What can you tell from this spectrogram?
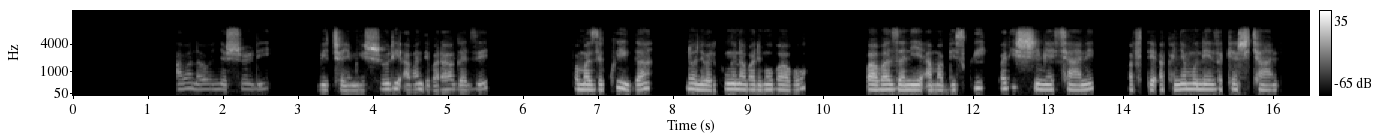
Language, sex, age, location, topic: Kinyarwanda, female, 18-24, Kigali, health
